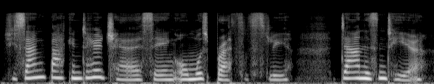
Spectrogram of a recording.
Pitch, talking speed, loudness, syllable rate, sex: 255 Hz, 165 wpm, -16 LUFS, 4.6 syllables/s, female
